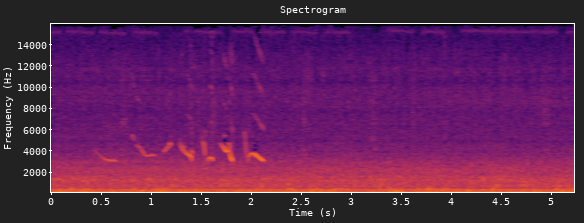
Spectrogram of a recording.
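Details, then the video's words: Seed finch (towa towa), a bird being trained for song in Florida: a quick series of short, thin, high whistled notes, some rising and some falling, over steady low background rumble. "Towa towa"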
